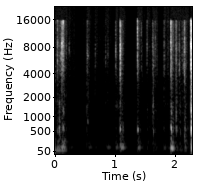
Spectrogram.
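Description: Near silence with faint computer-keyboard keystrokes, a scattering of light clicks.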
